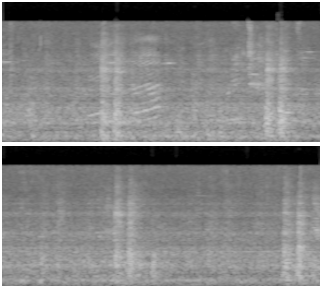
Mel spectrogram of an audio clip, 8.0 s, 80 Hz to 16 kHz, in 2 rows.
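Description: Hokuetsu Express HK100 electric railcar heard from inside the carriage, running at steady speed. The wheels clack over rail joints in double beats about every two seconds over a steady rumble and low hum.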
